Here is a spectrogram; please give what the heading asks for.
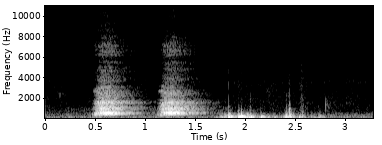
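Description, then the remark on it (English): A female pet dog barks twice in quick succession, loud, followed by a burst of lower, rougher growling or muffled barks, with no talking over it. “Do you have a dog?”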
